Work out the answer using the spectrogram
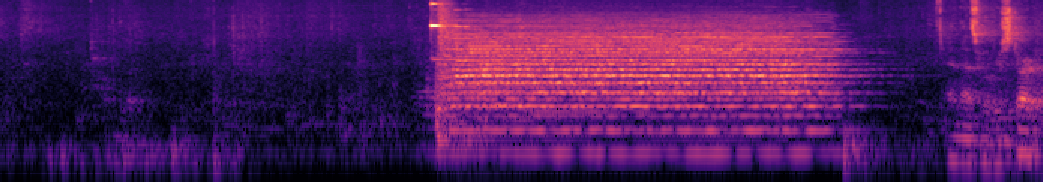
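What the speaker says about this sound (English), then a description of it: "they learned which buttons to push to play their first note, which was a B flat" Sixth-grade beginning band students play their first note together, a sustained B flat held as a loud, steady ensemble tone for about three and a half seconds, with room noise and chatter before and after.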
